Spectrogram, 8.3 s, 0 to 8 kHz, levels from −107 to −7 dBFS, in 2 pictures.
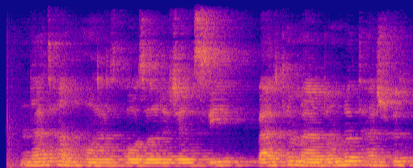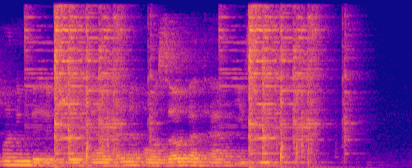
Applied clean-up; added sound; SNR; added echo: none; Cutlery, silverware; 4 dB; reverberation time 0.9 s.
